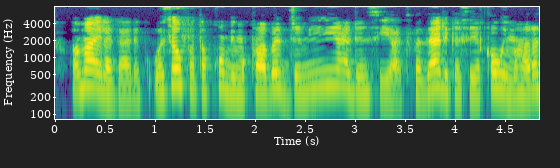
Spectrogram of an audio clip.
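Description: Using a normal speaking voice, a woman talks at a moderate pace and fairly high pitch with ordinary pitch variation. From Palestine. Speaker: student volunteer. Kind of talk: prepared talk in Standard Arabic. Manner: formal.

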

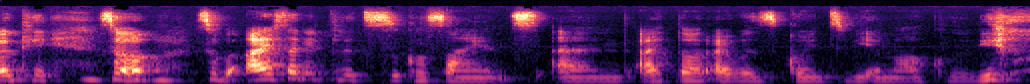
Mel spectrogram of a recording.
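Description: A woman with an unremarkable speaking voice talks fairly quickly at a medium pitch, with ordinary pitch variation and big swings in loudness. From Canada, Vancouver. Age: 40s. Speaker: TV chef and cookbook author. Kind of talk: casual interview chat.

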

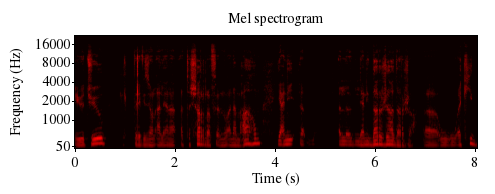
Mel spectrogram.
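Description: A man's somewhat breathy, dark, mellow voice at medium pitch moves at a fairly slow pace with ordinary pitch variation, on a very clean recording with a silent background. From Morocco. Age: 30s. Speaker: media presenter. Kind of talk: interview, personal story.

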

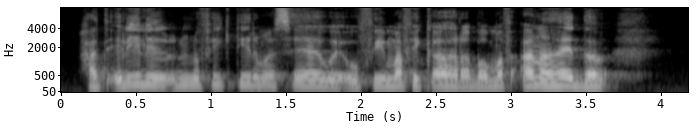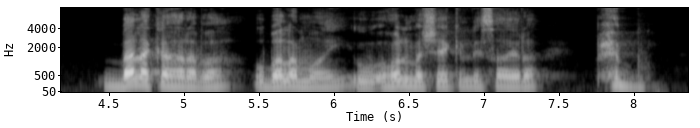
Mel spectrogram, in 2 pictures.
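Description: Fairly quick speech with big swings in loudness and ordinary pitch variation, in a very clean recording with a silent background. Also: man, high pitch for a man. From Lebanon. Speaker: social media comedian. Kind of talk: interview.

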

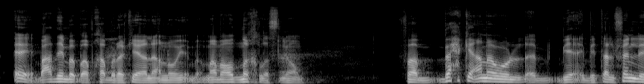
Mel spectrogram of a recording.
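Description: The man's voice sits fairly low in pitch and varies in an ordinary way, in a very clean recording with a silent background. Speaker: basketball coach. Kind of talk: casual chat. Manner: animated.

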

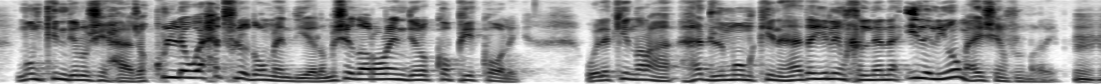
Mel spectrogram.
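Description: The speaker talks at a very fast pace with hardly any pauses, using very wide pitch swings and an animated tone while keeping the loudness very even. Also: man, fairly high pitch for a man. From Morocco. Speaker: web entrepreneur. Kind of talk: casual interview.

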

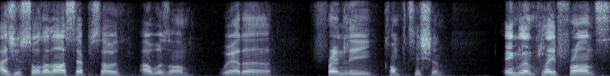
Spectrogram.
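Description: A man with a British accent talks at a fairly high pitch with ordinary pitch variation. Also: moderate pace. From UK. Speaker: podcast co-host. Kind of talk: casual chat. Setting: outdoors on a rooftop.

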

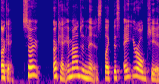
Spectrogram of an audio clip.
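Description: A woman with an Australian accent speaks at a moderate pace with lively intonation on a very clean recording with a silent background. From Australia, Sydney. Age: 40s. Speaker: speaker and radio/TV presenter. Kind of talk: casual interview chat.

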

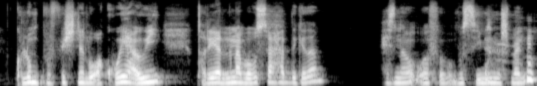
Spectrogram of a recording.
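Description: Her pitch is medium and varies in an ordinary way. This woman talks very fast. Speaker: dance choreographer and teacher. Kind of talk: interview.

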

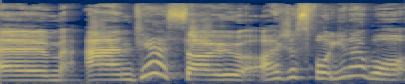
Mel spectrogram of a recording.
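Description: A woman speaks in an energetic tone with very wide pitch swings. The recording is very clean, with a silent background. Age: 30s. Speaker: blogger, former teacher. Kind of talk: casual interview chat. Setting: studio.

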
